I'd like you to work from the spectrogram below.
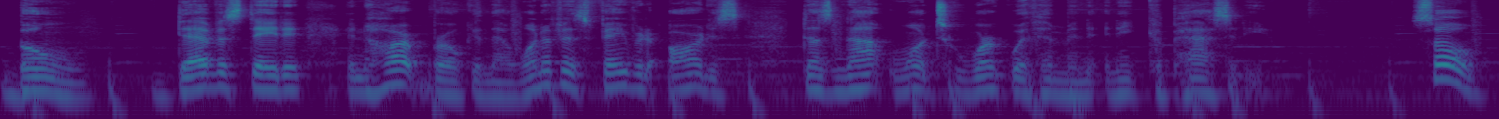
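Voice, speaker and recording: A man telling a story in a casual vlog, rambling and chatty, with animated asides. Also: mid-range voice. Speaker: YouTuber.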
